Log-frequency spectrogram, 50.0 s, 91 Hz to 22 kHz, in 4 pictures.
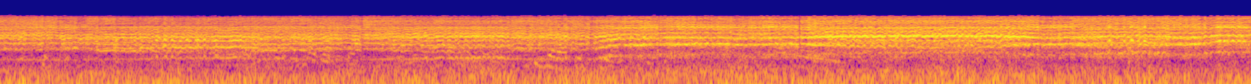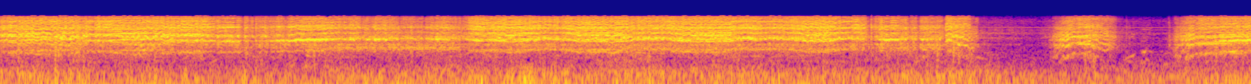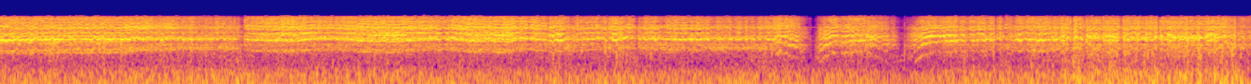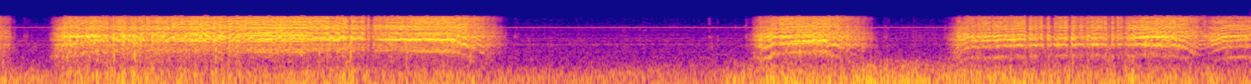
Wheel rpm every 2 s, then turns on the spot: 110, 120, 120, 150, 160, 160, 190, 200, 220, 220, 210, 70, 150, 220, 220, 220, 140, 180, 160, 170, 200, 20, 50, 70, 150.
32-34 42-44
